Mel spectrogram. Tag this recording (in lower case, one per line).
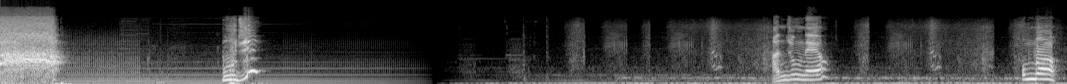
people screaming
